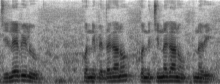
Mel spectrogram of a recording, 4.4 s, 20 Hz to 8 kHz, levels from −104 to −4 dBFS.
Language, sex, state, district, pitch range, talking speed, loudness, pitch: Telugu, male, Telangana, Mahabubabad, 130-145 Hz, 80 wpm, -16 LUFS, 135 Hz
